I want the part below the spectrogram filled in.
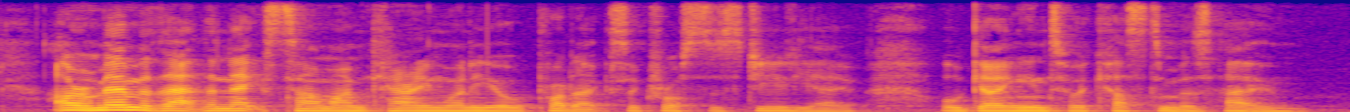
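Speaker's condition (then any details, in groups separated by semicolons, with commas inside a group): No condition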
